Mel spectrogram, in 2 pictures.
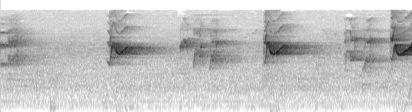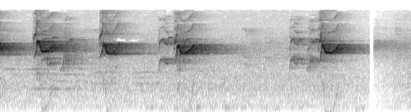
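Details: Brown-throated sunbird in full song: a string of about ten shrill, high whistles with sharp onsets, some paired close together, others spaced nearly a second apart, loud and clear against silence.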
